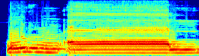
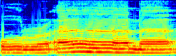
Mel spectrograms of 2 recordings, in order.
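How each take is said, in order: First: The word ends on the n consonant. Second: The word ends with a short a vowel. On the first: The reader stops here. "এখানে থামলে হবে" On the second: The reading continues without a stop. "নুন জবর না"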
